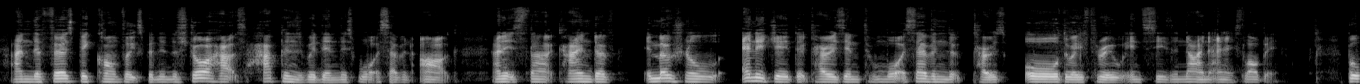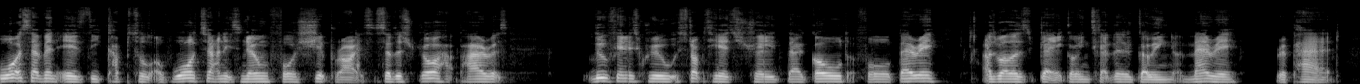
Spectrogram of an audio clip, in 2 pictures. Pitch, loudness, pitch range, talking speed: 125 Hz, -20 LUFS, 115-135 Hz, 180 wpm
